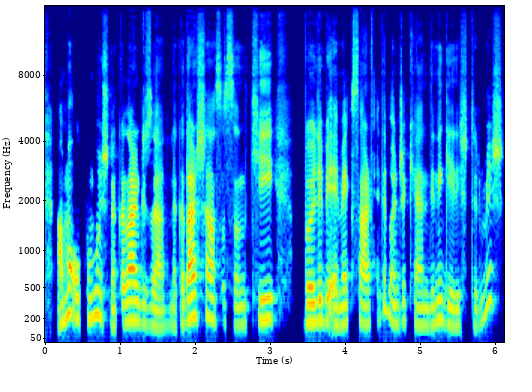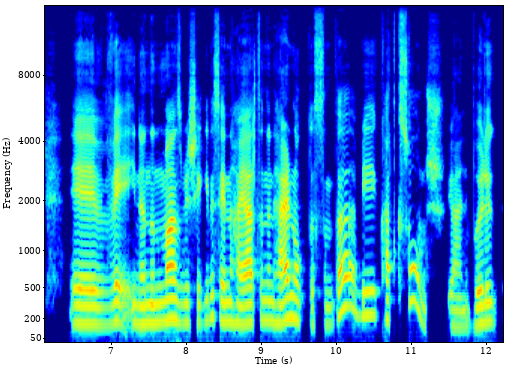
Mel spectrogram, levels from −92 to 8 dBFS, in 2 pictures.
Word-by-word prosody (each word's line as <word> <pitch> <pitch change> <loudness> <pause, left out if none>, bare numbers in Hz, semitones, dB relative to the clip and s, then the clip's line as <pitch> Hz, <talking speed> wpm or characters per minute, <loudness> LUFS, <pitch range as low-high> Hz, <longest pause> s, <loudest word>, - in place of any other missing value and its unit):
Ama 255 - +4
okumuş. 205 +3 -2
Ne 140 - -2
kadar 180 +5 +6
güzel, 150 -6 -2
ne 145 - -10
kadar 195 +7 +7
şanslısın 175 -7 -1
ki, 190 +5 0 0.4
böyle 170 +2 +2
bir - - +4
emek 155 +1 +1
sarf 160 0 +1
edip, 145 - -5
önce 165 +3 -2
kendini 155 +4 -5
geliştirmiş, 155 - -6 0.3
eee, 160 -1 +1
ve 175 -2 +2
inanılmaz 170 +3 +2
bir 170 - -5
şekilde 175 +5 -4
senin 175 -4 0
hayatının 170 +2 +1
her 170 +4 +5
noktasında, 155 -3 -2
bir 230 +1 -5
katkısı 190 - -3
olmuş, 340 -6 -5
yani, 135 0 -9
böyle 165 +3 0
170 Hz, 150 wpm, -25 LUFS, 155-190 Hz, 0.4 s, kadar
